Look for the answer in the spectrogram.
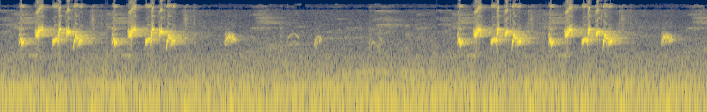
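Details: Red-whiskered bulbul master song for training birds, doubled counted-note style: two matching phrases of rapid bright whistles, each ending with a lone falling note, repeated after a few seconds of quiet.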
